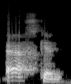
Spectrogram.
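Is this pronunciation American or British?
American. It is said with an American accent. "O inglês americano, na maioria das vezes, você vai pronunciar asking"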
